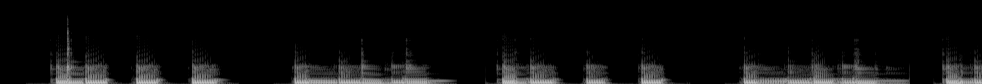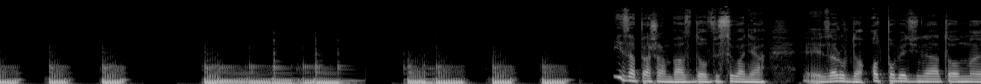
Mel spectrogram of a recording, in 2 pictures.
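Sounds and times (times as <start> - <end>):
bass guitar line played through distortion-like effects: 0.5 - 6.8, 7.4 - 15.7
speech: 16.0 - 19.6.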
